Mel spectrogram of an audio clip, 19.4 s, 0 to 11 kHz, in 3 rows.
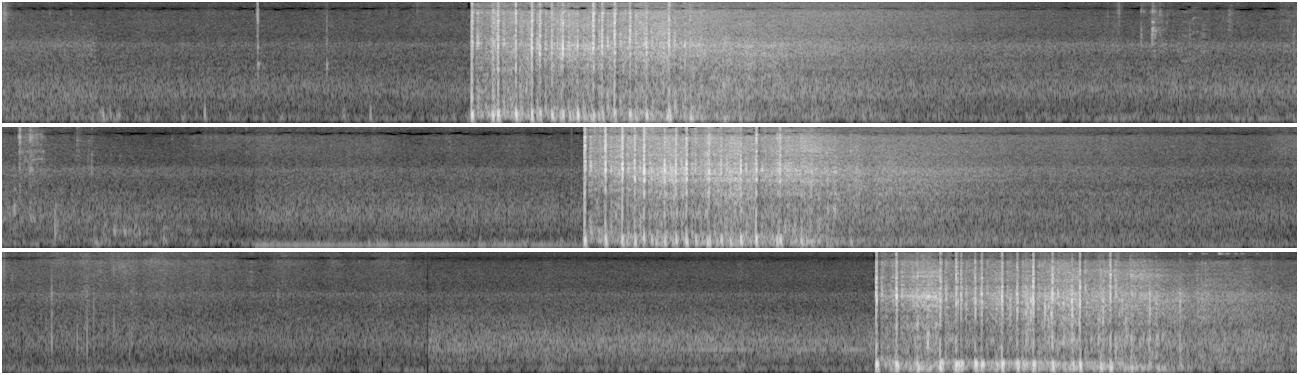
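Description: A 15-shot super sweep fireworks cake fires in three separate loud crackling bursts of rapid shots, each lasting about a second or two, with quiet gaps of faint outdoor ambience between them.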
